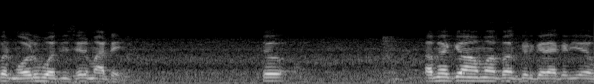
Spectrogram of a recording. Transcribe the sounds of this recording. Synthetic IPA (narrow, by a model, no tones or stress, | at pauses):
pəɾmoːɽubõt̪ĩt͡ʃʰemaːʈḛ | t̪o | əmẽkjõmãpənkəʈkəɾjakəɾije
